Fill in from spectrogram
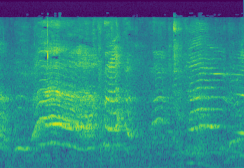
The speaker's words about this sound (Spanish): Hay un niño llorando. Ok. No sé si lo escuches.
